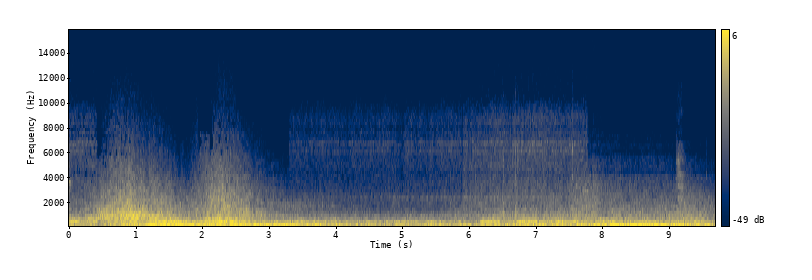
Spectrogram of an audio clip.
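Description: A continuous, heavy roaring rumble of a volcanic eruption, with dense low-end energy and rushing noise, swelling in two broad surges early on, with no voices. A probe placed earlier in the once-extinct volcano makes the mountain spew fire again.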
